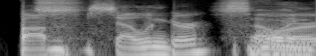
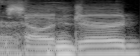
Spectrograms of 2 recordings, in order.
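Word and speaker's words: Sehlinger: I want to say Bob Sellenger Sellender depending on whether you like hard G's or soft G's.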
